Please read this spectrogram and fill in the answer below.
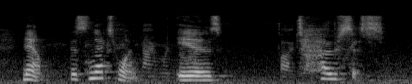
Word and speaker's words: ptosis: Now, this next one is ptosis. Ptosis. So ptosis means drooping or sagging. Now notice that I did not say the P at the beginning of this word.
